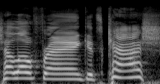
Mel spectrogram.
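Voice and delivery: high, singled-out hail; calling out greeting. Acted. Cash showing off friend Frank to sister, high eager call. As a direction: call to a friend, pitch lifted.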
